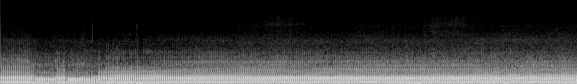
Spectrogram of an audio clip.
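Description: A Venom Thunder 125cc motorcycle built by Apollo rides at speed off-road, its engine loud and close with a sustained high revving whine that dips briefly early on and then holds steady.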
